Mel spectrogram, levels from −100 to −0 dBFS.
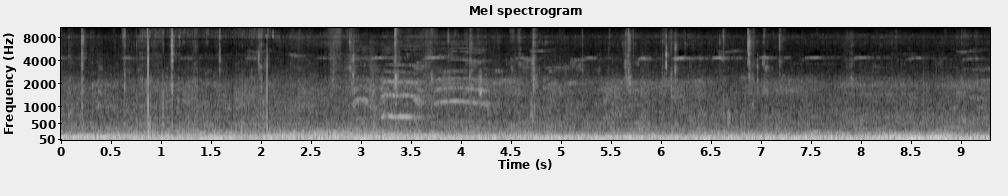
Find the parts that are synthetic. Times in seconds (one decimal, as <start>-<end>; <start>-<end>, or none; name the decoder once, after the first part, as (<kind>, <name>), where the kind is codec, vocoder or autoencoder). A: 0.8-2.1 (vocoder, Vocos)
